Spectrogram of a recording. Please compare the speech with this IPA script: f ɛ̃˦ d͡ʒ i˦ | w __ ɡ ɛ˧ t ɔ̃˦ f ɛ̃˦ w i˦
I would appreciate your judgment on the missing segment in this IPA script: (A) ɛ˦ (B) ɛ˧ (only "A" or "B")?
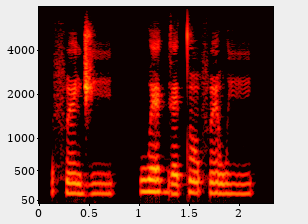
A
